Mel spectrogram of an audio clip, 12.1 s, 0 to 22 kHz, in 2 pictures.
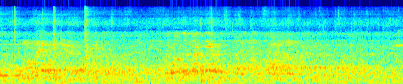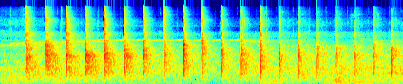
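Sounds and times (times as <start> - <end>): rhythmic clapping: 6.4 - 12.0.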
